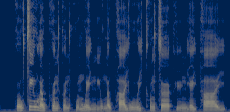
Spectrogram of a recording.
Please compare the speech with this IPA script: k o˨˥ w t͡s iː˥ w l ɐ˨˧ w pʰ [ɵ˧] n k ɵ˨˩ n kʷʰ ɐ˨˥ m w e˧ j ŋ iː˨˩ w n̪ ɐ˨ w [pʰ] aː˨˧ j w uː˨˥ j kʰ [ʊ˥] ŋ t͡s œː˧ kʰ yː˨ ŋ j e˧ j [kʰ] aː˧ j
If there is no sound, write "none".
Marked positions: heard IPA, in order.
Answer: ɵ˧, pʰ, ʊ˥, pʰ

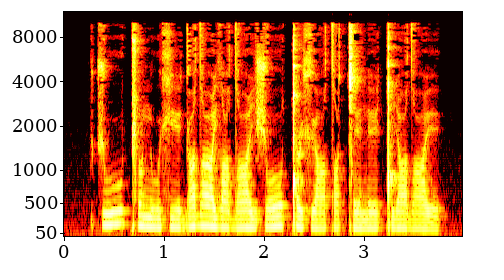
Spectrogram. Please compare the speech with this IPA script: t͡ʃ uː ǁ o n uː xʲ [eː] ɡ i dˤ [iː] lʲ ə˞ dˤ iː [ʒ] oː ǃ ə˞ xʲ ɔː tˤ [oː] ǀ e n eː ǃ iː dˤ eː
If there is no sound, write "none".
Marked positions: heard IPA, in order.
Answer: eː, iː, ʃ, o

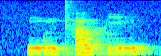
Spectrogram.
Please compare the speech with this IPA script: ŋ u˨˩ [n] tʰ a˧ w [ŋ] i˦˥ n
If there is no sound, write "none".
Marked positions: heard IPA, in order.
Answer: n, k

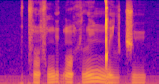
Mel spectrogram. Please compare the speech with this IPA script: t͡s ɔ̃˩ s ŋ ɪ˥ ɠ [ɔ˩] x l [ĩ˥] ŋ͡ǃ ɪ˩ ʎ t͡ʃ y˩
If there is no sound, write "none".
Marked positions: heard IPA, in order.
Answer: ɔ̃˩, ĩ˥

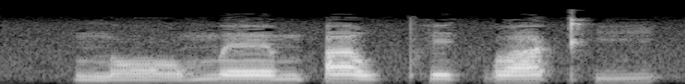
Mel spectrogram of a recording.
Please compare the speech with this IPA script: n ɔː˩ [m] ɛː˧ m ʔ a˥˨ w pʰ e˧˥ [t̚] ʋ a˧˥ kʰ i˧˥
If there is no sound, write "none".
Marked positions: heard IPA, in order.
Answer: m, k̚

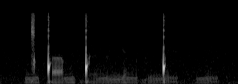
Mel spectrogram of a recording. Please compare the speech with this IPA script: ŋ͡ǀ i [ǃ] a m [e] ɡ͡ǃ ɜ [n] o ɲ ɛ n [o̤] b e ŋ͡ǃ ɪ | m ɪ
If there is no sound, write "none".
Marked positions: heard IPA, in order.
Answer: ǃ, i, n, o

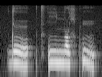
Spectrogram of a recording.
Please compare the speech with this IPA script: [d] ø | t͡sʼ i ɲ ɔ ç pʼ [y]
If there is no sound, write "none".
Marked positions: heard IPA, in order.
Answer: d, y

